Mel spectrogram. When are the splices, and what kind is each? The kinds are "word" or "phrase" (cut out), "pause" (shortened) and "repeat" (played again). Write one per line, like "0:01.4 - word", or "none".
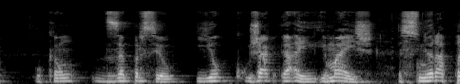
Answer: none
